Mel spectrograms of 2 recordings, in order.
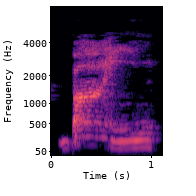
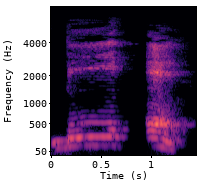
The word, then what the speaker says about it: bien: It's not bine or bane, it's bien, okay? You pronounce both vowels. You pronounce both of the vowels in your word in general in most words in Spanish.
